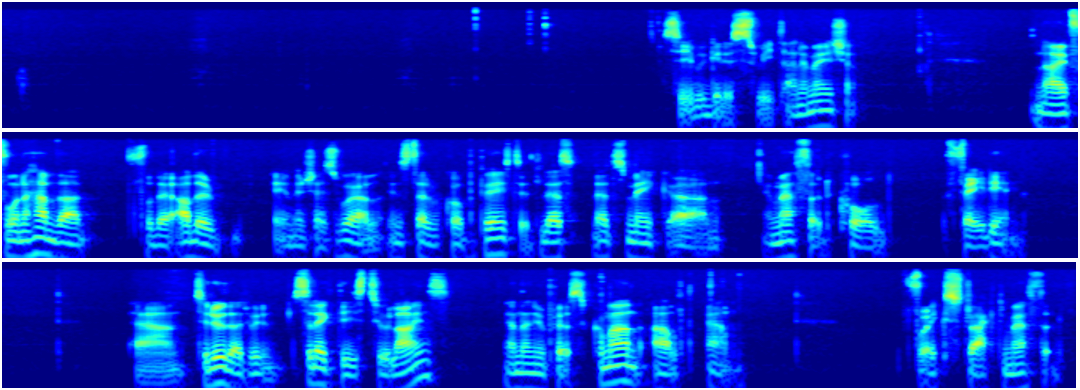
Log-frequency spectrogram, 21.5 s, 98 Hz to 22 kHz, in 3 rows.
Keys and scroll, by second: 6.2 super+q, 8.6 super+Left, 8.8 super+Left, 19.1 alt+super+m.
